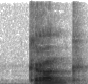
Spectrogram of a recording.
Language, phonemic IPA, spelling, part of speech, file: Dutch, /krɑŋk/, krank, adjective, Nl-krank.ogg
- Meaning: sick, ill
